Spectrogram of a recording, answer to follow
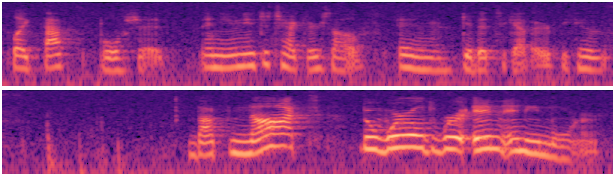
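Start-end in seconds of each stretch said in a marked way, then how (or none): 5.3-8.1 slow, loud emphatic demand; angry. Real, not acted. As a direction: hammer each word at bad cops. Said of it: "angry closing rant".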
